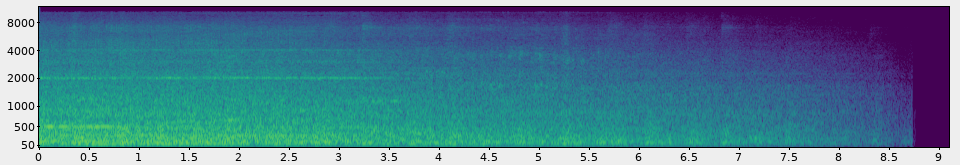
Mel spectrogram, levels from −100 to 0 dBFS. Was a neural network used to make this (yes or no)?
no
